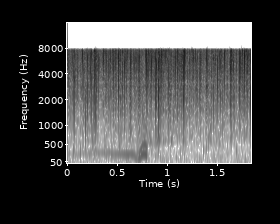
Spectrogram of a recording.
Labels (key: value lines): label: biophony, cascading saw
recorder: SoundTrap 600 or HydroMoth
